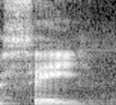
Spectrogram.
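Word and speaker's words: sei: पांच उसके बाद छह छह बोला जाता है सेई एस ई आई सेई सेई से मतलब होता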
